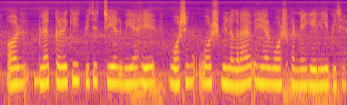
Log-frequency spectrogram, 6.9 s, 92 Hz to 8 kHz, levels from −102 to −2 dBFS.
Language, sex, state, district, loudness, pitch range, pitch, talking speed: Hindi, female, Uttar Pradesh, Muzaffarnagar, -13 LUFS, 220-240 Hz, 230 Hz, 180 wpm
